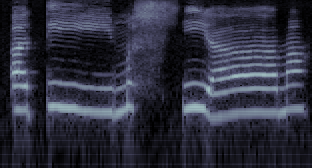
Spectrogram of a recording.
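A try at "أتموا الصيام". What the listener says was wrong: However, over here, make sure that you straight away join the ta to the meme. Don't hold the sound of t in your mouth. Straight away join it to the meme. Atimmusiyama.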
